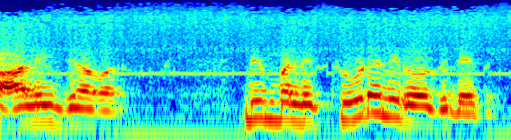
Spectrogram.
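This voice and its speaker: A man's voice: fairly high pitch, animated, brisk, natural voice. A deferential, earnest minister acted by a man speaks to his ruler in a raised, respectful voice. This is radio play acting, muffled and faintly noisy. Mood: earnest pleading. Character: loyal, deferential royal minister, earnest and pleading. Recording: dull radio recording, faint hiss.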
